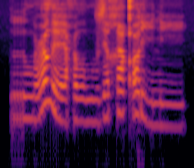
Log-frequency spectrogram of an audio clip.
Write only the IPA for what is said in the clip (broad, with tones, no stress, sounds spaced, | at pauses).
r uː˩ ʕ ʊ˦ ð ɛː˩ ħ oː˩ β u˩ z ɪ˦ χ e˦ qʼ u˦ ɾ iː˩ n iː˩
